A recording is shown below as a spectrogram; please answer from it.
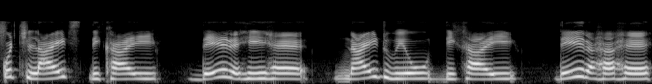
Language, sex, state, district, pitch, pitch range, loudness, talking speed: Hindi, female, Himachal Pradesh, Shimla, 260 Hz, 250-270 Hz, -11 LUFS, 110 wpm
